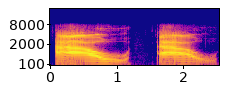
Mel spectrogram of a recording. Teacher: It's kind of this big, broad sound that starts in the back of your mouth and comes out to the front.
